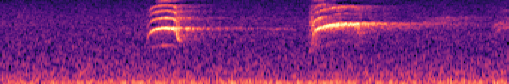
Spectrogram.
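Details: Early autumn morning wild bird calls: two short, sharp high chirps half a second apart, the second sliding slightly upward into a thin trailing note.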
